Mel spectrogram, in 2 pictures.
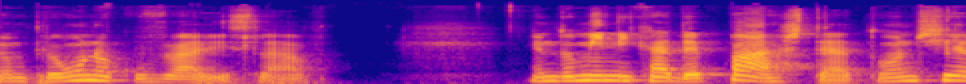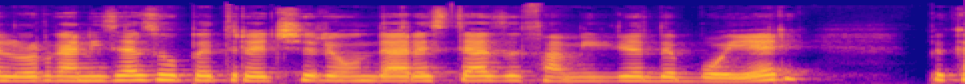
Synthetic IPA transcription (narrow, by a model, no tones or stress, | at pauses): ɨmpɾe̞unəkuvla̰d̪ḭsla̰v | ɨnd̪ominikad̪e̞paʃt̪e̞a̰t̪unt͡ʃʲje̞lo̞rɡanizeazəo̞pe̞t̪ɾe̞t͡ʃe̞ɾe̞und̪e̞aɾe̞st̪eazəfamiliːle̞d̪e̞bo̞je̞rʲ | pe̞k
